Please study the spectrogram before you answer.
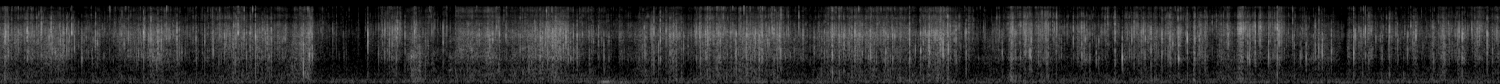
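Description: Long nails scratch and squeeze along a rolled tube of red plastic bubble wrap beside the microphone. A dense, steady stream of bright crinkling and crunching fills the whole clip, with almost no low end and only brief dips in loudness.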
